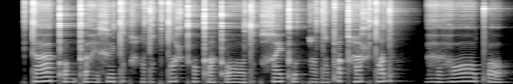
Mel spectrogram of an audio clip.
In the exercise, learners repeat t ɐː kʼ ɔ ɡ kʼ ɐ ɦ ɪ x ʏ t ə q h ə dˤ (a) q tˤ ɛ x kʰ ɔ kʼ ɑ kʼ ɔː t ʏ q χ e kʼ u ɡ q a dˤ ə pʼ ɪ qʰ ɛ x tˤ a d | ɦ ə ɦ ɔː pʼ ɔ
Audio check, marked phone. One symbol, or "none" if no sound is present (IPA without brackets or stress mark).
ɑ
